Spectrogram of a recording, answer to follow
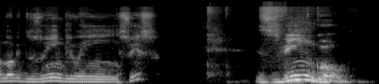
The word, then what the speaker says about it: Zwingli: do swingle em suíço swingle é a pronúncia lá o nome dele é singo eu fiquei impressionado Porque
